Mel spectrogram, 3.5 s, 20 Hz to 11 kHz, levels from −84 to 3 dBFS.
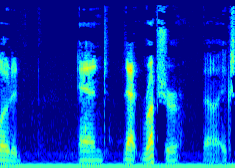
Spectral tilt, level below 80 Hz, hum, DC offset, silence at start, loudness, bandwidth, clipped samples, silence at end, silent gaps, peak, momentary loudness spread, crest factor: -2.5 dB/octave; -48 dBFS; 60 Hz at -50 dBFS; under 0.1%; 0 s; -30 LUFS; 10.5 kHz; under 0.1%; 0 s; none; -8 dBFS; 25 LU; 26 dB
